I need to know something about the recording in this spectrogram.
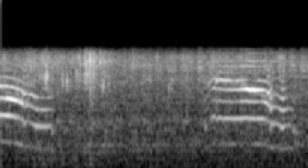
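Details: Kitten being bathed, giving two high meows with stacked harmonics, the first falling and the second rising then dropping, over a steady hiss of running water.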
